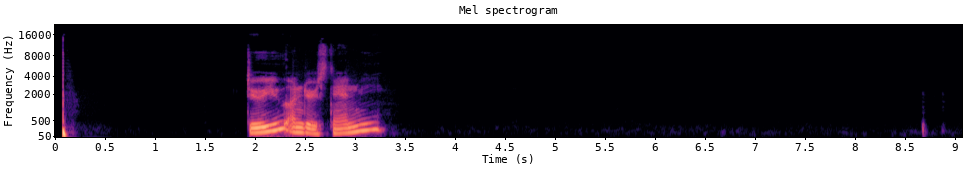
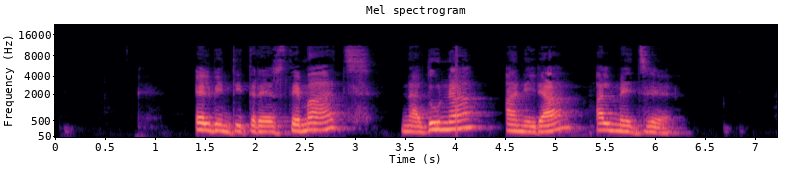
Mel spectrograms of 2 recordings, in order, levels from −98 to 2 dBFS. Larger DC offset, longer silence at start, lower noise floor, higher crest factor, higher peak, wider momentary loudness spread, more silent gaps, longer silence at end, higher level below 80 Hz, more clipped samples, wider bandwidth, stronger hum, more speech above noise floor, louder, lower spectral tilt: neither; second, 0.05 s vs 1.4 s; first, under -90 dBFS vs -86 dBFS; first, 26 dB vs 18 dB; first, -2 dBFS vs -10 dBFS; about the same, 9 LU vs 11 LU; neither; first, 5.8 s vs 1 s; first, -48 dBFS vs -72 dBFS; neither; about the same, 11 kHz vs 11.5 kHz; neither; first, over 70 dB vs 61 dB; first, -22 LUFS vs -26 LUFS; first, -8.5 dB/octave vs -7 dB/octave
